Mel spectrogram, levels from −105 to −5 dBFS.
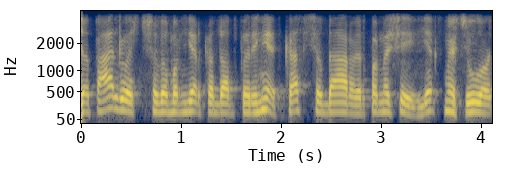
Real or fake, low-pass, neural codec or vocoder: fake; 3.6 kHz; codec, 16 kHz, 2 kbps, X-Codec, HuBERT features, trained on balanced general audio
